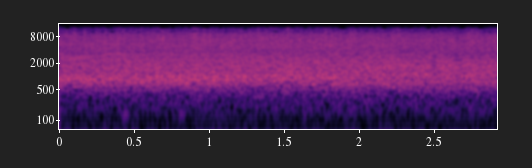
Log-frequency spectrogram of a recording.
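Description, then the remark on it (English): Steady applause from an audience for the player Marin after a match he finished despite an ankle injury, a dense, even wash of many hands clapping at once, loud and sustained for the full three seconds with no voices standing out. “I mean, Marin was carrying an injury of an ankle for the last couple of matches, so he was courageous enough to come out and finish the match today, so applause for him.”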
